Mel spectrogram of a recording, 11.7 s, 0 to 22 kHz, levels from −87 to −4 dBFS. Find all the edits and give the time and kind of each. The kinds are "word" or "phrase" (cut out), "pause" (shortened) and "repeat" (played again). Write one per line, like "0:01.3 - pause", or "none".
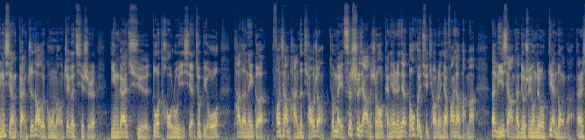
none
